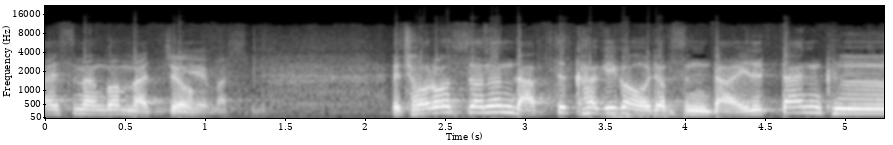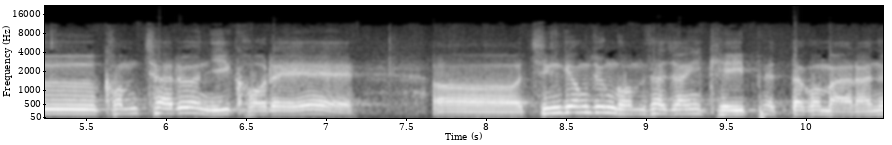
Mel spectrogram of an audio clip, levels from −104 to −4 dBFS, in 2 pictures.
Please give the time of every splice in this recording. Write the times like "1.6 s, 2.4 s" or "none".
6.5 s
